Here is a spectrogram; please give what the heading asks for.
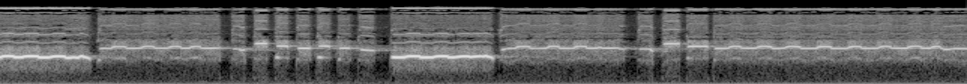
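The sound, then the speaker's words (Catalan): A whistle with finger holes covered and uncovered while blown, producing bright, piercing tones that step between a few pitches, alternating long held notes with quick, choppy bursts of short notes. “I si afegís forats i els tapés i els destapés? Uns oberts i altres tancats, tot plegat mentre bufés.”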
